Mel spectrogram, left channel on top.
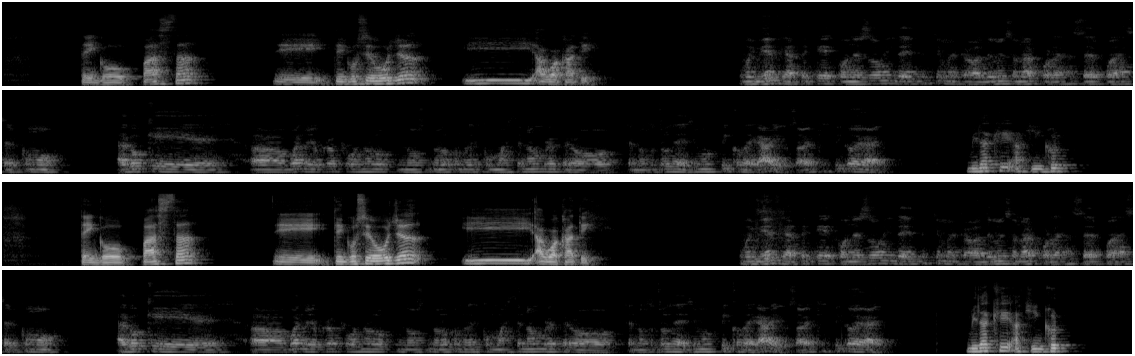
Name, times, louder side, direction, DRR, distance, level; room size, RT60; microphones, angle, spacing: voice 1, 0.8-1.9 2.7-4.2 4.6-5.9 21.0-21.9, right 6 dB, 65° right, 0.4 m, -28 dB
voice 2, 7.4-11.9 12.5-20.1, right 1 dB, 25° right, 1.9 m, -40 dB
7.2 x 2.7 x 2.4 m
head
